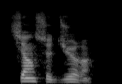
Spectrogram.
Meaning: hard science, exact science, formal science
- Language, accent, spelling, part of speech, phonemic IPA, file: French, France, science dure, noun, /sjɑ̃s dyʁ/, LL-Q150 (fra)-science dure.wav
